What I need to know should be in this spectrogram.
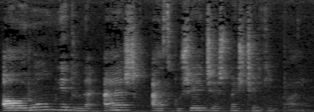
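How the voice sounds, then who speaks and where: A woman narrating a children's storybook in a soft, expressive way. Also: fairly high pitch, background noise. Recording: echoey room, distant, faint music.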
